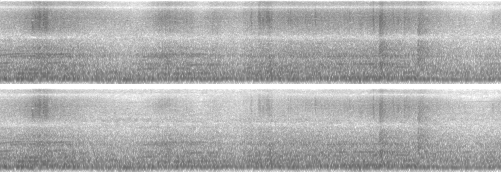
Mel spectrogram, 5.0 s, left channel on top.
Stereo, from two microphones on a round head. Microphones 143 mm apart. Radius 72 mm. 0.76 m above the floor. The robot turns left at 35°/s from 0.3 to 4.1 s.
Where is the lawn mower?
155° left; by 5.0 s 20° left.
